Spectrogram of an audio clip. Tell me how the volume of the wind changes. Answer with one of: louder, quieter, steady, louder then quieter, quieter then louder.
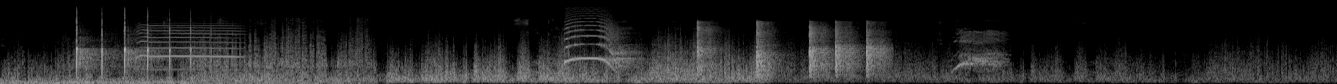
quieter.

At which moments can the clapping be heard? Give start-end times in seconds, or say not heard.
0.8-2.1, 7.0-8.9.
